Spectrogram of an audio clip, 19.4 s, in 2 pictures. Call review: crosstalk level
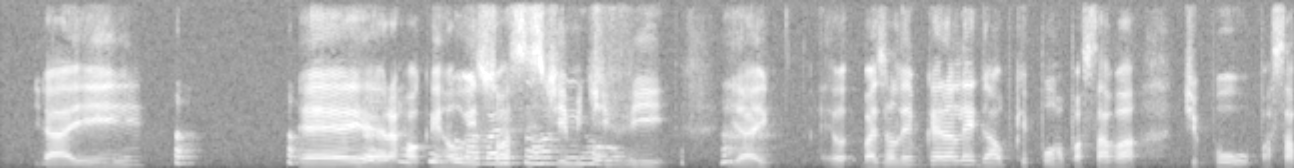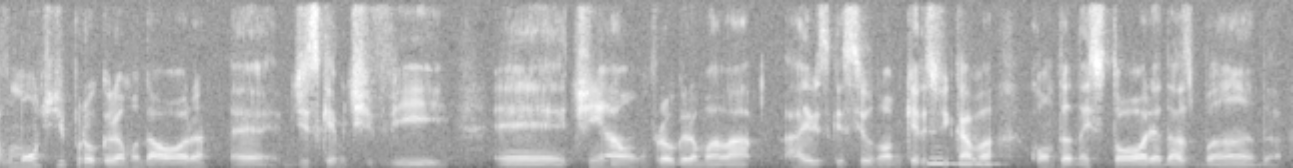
present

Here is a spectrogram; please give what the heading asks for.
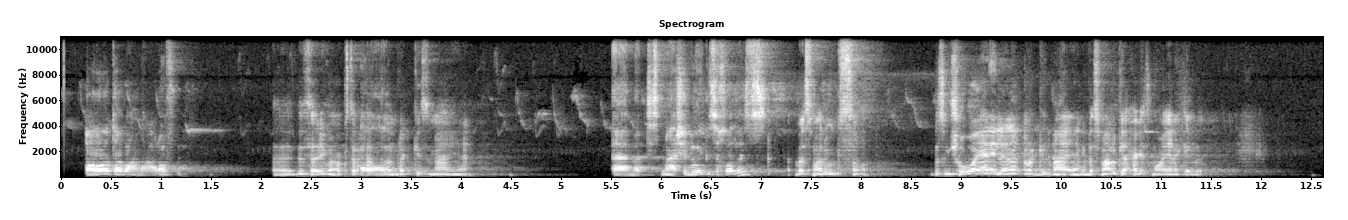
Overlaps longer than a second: none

